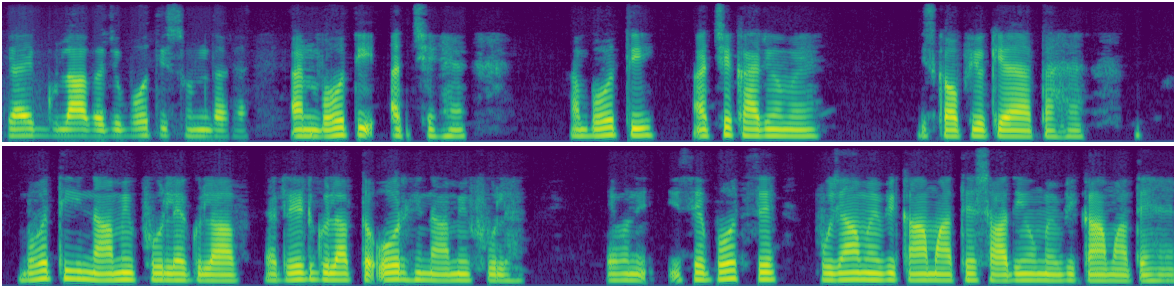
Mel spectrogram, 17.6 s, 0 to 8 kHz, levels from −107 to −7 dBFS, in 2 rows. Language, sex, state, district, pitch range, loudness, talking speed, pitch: Hindi, male, Jharkhand, Jamtara, 130-145 Hz, -21 LUFS, 185 wpm, 140 Hz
